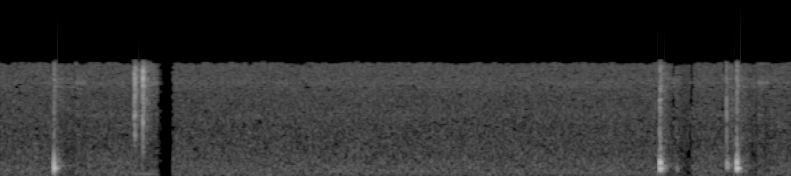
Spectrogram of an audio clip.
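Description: Sparse keystrokes on a computer keyboard: a few isolated clicks, some in quick pairs, scattered over a steady faint hiss, with a long quiet stretch between the early and late taps.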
